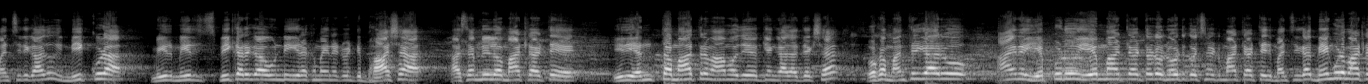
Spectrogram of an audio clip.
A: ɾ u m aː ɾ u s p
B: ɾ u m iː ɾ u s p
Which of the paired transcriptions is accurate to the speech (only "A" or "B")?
B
